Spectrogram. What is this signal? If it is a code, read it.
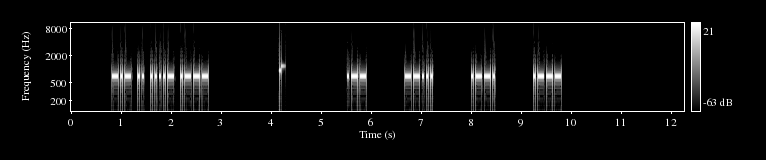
Morse code, heard as a keyed tone, about 28 wpm, spaced as for 14 wpm, 700 Hz. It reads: KI4J W7PJ
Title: USA Call Signs - 4 Characters - 6x Character Spacing - 28wpm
